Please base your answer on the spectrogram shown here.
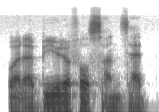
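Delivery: put-on frail boy, softly; quiet frail boy. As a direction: speak low and soft like a sickly boy.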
